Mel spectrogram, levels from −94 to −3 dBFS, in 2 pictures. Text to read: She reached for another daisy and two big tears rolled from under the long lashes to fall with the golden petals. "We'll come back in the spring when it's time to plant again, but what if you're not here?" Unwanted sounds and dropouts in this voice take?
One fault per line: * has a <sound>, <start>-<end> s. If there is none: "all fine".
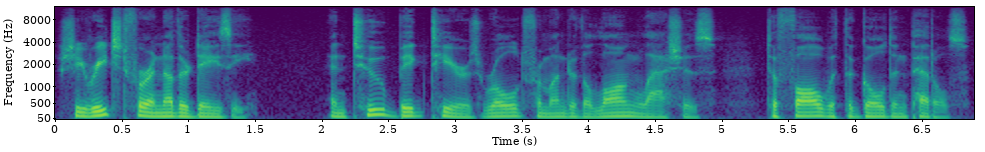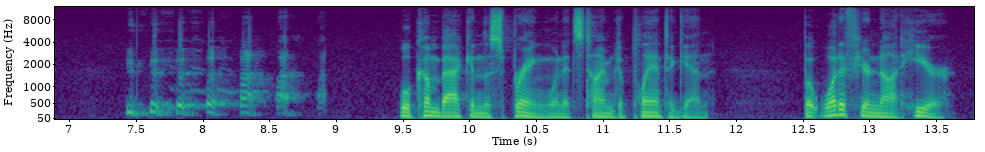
* has a laugh, 7.4-9.0 s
